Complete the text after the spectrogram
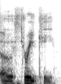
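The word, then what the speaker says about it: Okeke: Well, yeah, I mean, just if we go off the basis of who the Magic are, you've got people like Okiki getting a lot of minutes. You've got Ken Birch, who's also... – You got his name wrong. It's O3Key.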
